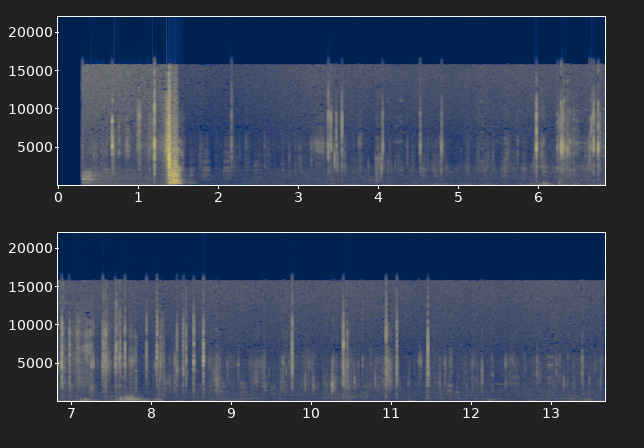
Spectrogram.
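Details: An Alsatian named Jim gives one loud, sharp bark near the start, then stays quiet. Soft rustling and faint clicks continue in the background for the rest of the recording.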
